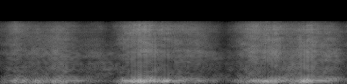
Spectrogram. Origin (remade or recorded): remade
